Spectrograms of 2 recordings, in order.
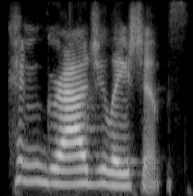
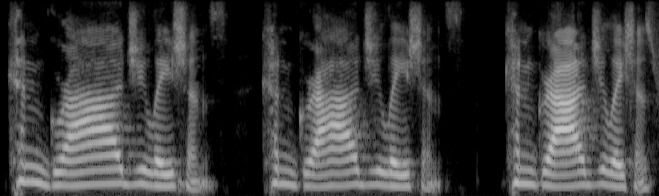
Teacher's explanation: notice this first sound is an unstressed con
